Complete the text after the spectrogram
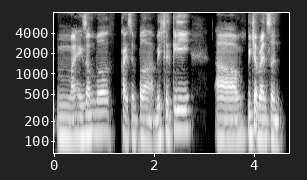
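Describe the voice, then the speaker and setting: A man in a class discussion, sharing his example hesitantly with short pauses. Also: mid-range voice, fairly even intonation, darkish tone. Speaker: student.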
